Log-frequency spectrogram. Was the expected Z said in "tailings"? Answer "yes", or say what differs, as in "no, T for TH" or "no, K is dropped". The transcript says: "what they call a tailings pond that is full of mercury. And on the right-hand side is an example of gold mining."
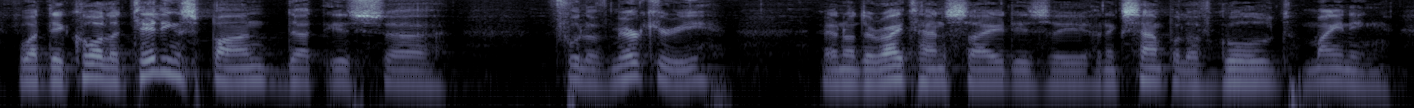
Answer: no, S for Z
